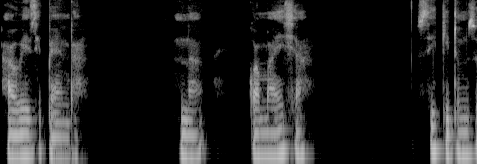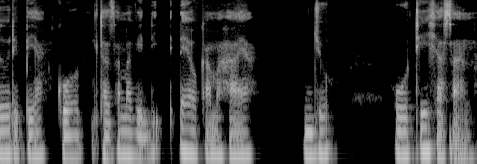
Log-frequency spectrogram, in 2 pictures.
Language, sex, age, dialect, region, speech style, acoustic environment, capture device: Swahili, male, 18-24, Kenya - Nairobi Sheng-influenced, Kenya, relaxed, silence; nature, mobile / Linux / Chrome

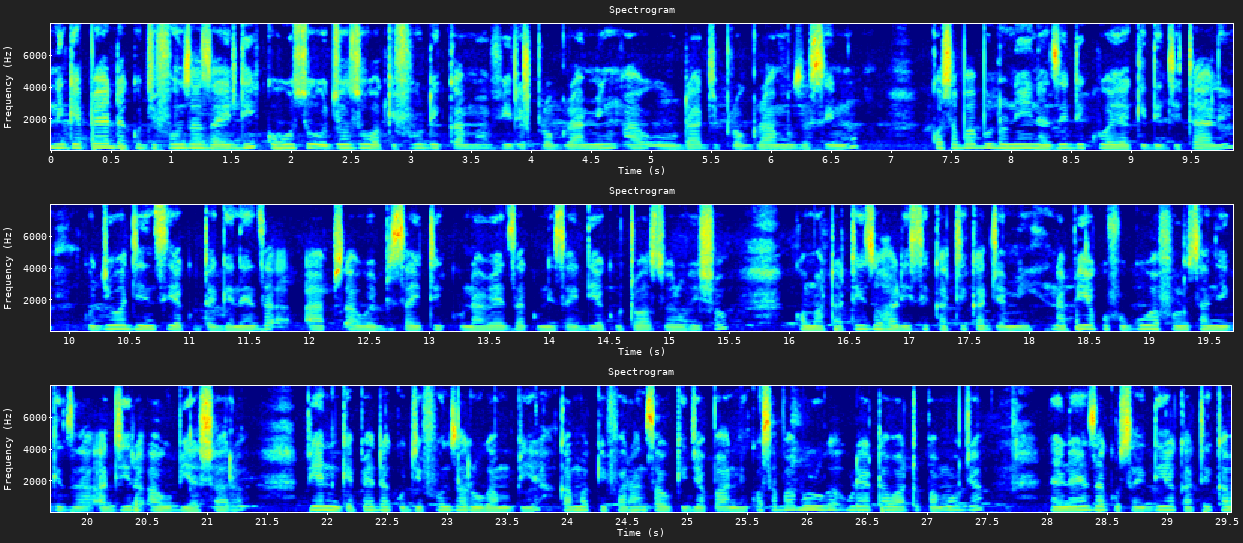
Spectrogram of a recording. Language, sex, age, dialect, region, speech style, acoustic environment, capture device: Swahili, female, 35-44, Kenya - Nairobi Sheng-influenced, Kenya, nervous, people talking, mobile / Linux / Chrome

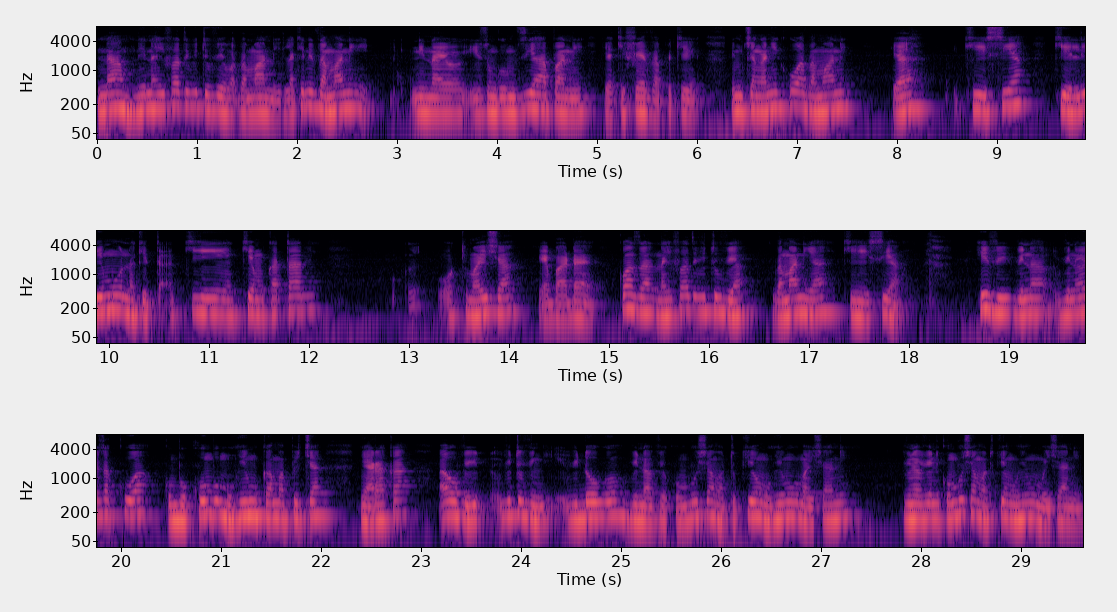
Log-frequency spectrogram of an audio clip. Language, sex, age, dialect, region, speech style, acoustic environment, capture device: Swahili, male, 18-24, Kenya - Nairobi Sheng-influenced, Kenya, happy; anxious; nervous; excited; focused; relaxed, people talking; music; traffic; construction; appliances, desktop / Windows / Chrome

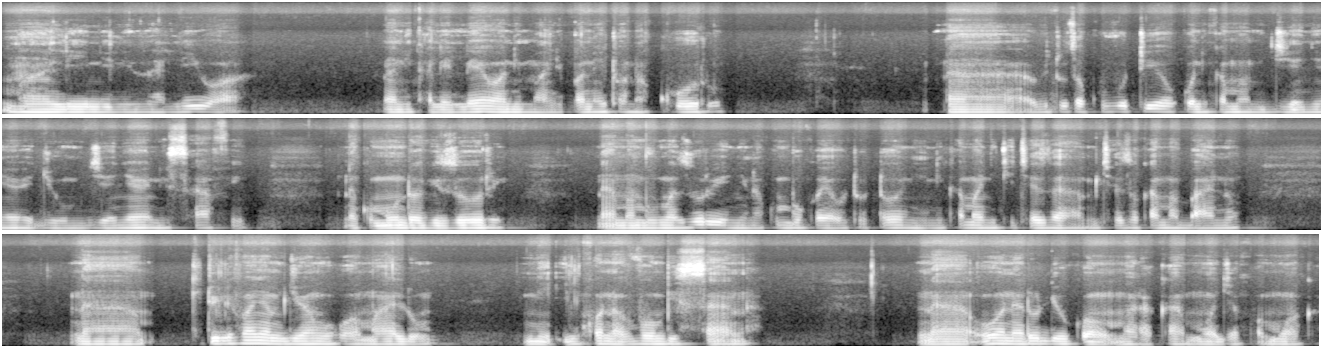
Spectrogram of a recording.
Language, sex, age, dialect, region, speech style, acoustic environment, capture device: Swahili, male, 18-24, Kenya - Nairobi Sheng-influenced, Kenya, relaxed; excited; focused, silence, mobile / Linux / Chrome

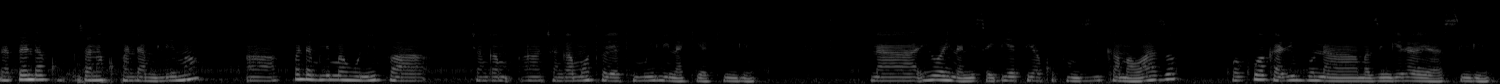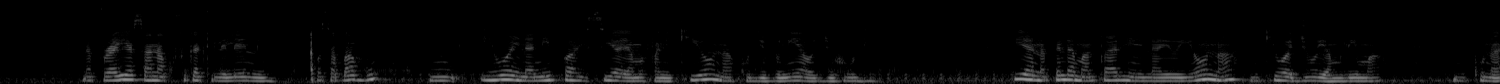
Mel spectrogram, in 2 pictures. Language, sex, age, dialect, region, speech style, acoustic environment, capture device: Swahili, female, 35-44, Kenya - Nairobi Sheng-influenced, Kenya, happy; relaxed; excited; focused, people talking; nature; silence; appliances, desktop / Windows / Chrome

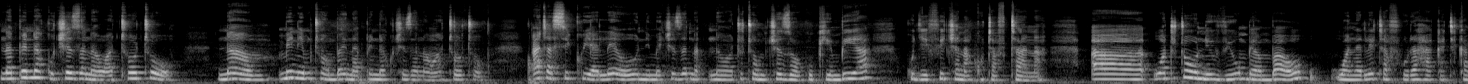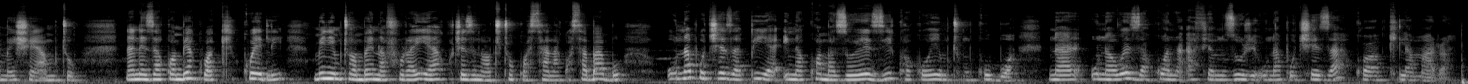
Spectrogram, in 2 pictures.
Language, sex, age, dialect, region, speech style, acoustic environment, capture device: Swahili, female, 25-34, Kenya - Nairobi Sheng-influenced, Kenya, happy; excited; focused; stressed, silence, desktop / Windows / Chrome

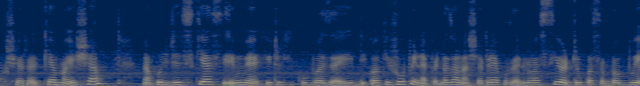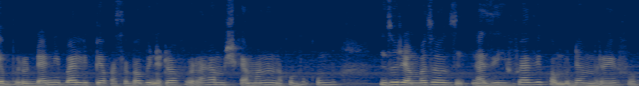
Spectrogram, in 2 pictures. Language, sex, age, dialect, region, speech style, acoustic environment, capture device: Swahili, female, 25-34, Kenya - Nairobi Sheng-influenced, Kenya, relaxed, silence, desktop / Windows / Chrome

